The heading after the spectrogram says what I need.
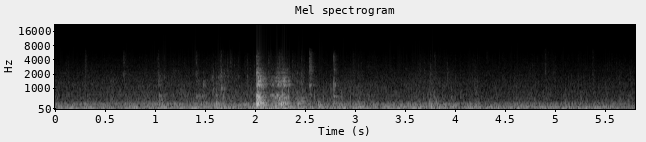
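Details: Clunk when turning left, recorded from the back seat with the 40% fold-down seat open and an empty trunk: low road rumble broken by one sharp clunk and a few lighter knocks.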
